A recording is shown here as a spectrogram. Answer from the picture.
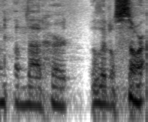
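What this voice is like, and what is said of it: Tommy Lee Jones impression. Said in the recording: “I wonder if I can do his voice. ... I can hear his voice in the um like I don't care, you know.”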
